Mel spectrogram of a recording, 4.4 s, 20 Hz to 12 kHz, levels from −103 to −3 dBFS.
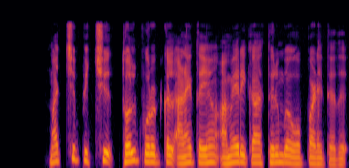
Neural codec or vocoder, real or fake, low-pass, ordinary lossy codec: none; real; 7.2 kHz; none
